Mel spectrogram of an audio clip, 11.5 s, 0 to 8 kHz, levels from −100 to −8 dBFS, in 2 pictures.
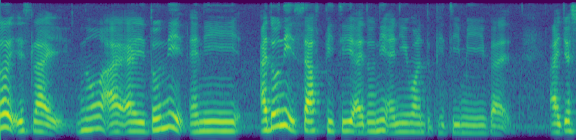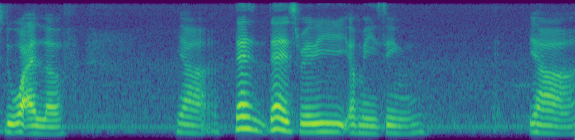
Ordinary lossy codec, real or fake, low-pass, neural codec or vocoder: none; real; 7.2 kHz; none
